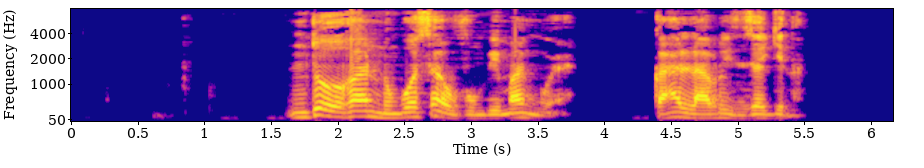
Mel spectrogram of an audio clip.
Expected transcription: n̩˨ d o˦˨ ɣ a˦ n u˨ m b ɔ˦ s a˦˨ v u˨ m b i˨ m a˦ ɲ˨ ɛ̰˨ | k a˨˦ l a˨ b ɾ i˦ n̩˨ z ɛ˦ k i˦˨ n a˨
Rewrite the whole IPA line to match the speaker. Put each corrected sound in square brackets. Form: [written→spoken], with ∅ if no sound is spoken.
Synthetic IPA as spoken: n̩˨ d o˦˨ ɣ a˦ n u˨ m b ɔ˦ s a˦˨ v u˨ m b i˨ m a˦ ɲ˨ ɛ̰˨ | k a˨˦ l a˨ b ɾ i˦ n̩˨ z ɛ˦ [k→ɡ] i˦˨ n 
